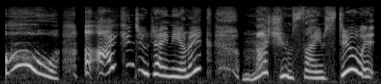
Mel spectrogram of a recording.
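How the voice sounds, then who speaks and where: A woman's voice: very high voice, huge pitch swings, unhurried, a bit bright, a little hiss or hum, exaggerated voice. A woman voicing an eager, earnest young female chef who gets a little flustered.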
